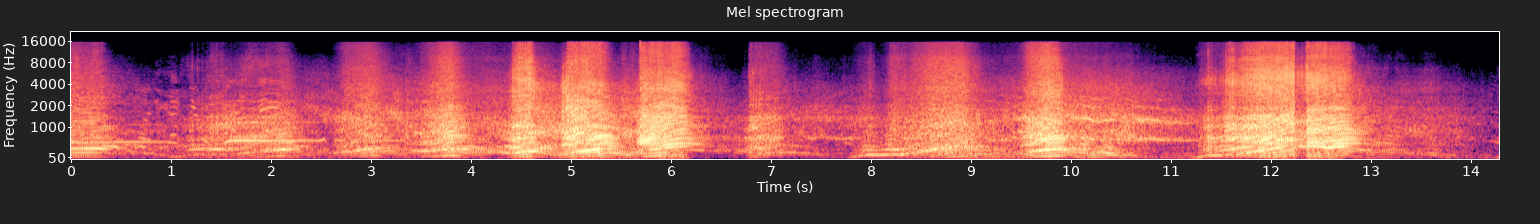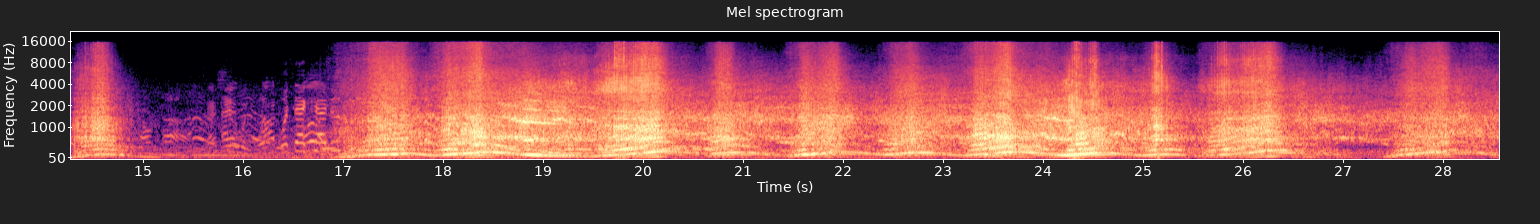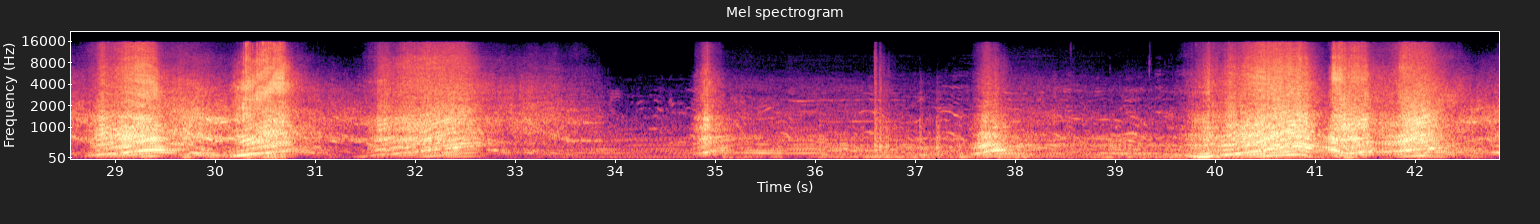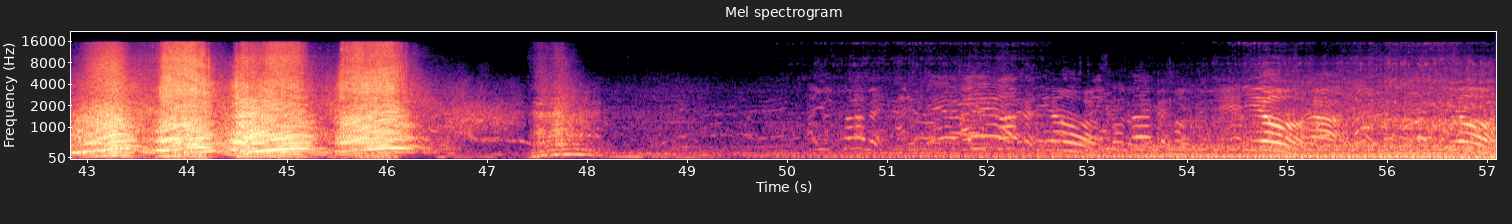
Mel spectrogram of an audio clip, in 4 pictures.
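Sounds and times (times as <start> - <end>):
tyres squealing: 0.0 - 13.6, 16.9 - 34.1
car engine revving: 0.0 - 15.2, 16.8 - 49.1.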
